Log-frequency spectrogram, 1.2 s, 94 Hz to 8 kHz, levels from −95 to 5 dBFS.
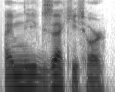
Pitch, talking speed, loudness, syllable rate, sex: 95 Hz, 205 wpm, -16 LUFS, 7.1 syllables/s, male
